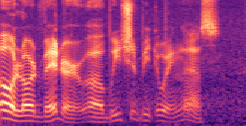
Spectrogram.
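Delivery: bossy manner. Retelling how the Inquisitor tells Lord Vader what to do: imitating the Inquisitor. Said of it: "Inquisitor's telling Lord, Lord Vader what to do. He's like".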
